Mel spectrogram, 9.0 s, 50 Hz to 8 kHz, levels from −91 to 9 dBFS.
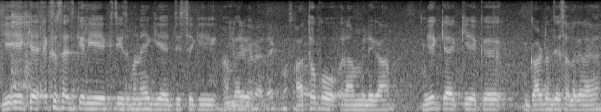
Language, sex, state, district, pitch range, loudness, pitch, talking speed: Hindi, male, Rajasthan, Bikaner, 125-145 Hz, -14 LUFS, 135 Hz, 175 wpm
